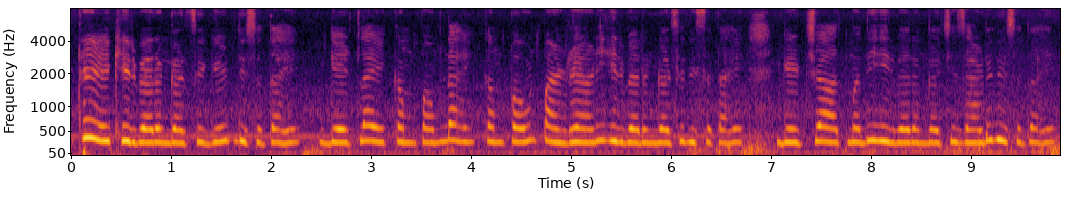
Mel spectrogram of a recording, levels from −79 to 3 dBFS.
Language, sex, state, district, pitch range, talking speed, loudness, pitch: Marathi, female, Maharashtra, Nagpur, 270-295 Hz, 165 wpm, -17 LUFS, 280 Hz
